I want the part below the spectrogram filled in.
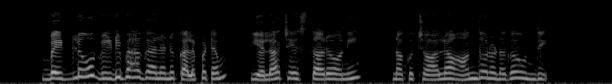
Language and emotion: Telugu, fearful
